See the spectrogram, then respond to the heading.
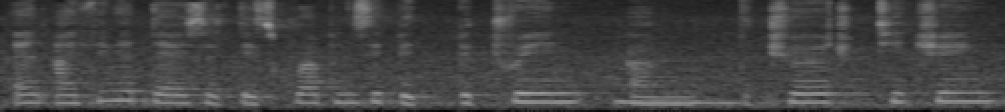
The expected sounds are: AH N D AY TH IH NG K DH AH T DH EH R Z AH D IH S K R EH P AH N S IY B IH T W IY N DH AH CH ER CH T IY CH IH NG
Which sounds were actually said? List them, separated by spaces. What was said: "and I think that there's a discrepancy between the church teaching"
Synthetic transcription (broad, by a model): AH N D AY TH IH NG K DH AH T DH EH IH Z AH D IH S K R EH P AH N S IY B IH T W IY N DH AH CH ER CH T IY CH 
